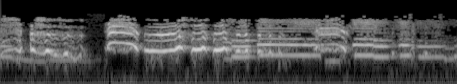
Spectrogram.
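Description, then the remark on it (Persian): A mother, deeply upset, sobs and wails loudly, her voice rising and breaking in long quivering cries with short gasping pauses between bursts, sounding like an acted, exaggerated fit of weeping. “مادر حسن اونقدر ناراحت شده بود که پاک زد زیر گریه”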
